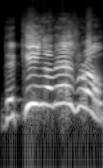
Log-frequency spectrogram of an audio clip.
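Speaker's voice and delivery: loud, high acclaim of the crowd; crowd's proclamation. Retold or imitated. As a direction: call it out like the crowd hailing a king. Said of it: "they said".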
